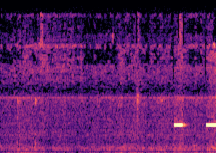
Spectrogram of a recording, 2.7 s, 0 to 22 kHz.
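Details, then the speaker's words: Asus J1800I-C/BR motherboard, multimeter in beep/continuity mode checking a pin path before powering on: quiet background, then a clear steady high beep confirming the pin connects to its trace. "Se elas estão fazendo contato direito aqui no modo BIP ou no modo continuidade."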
